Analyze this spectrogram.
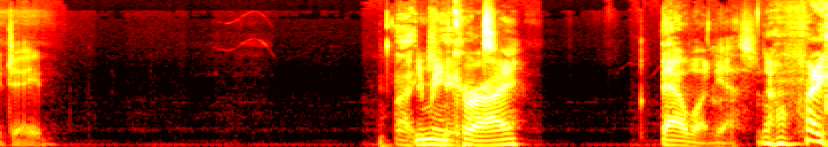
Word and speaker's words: Karai: Leonardo and like homegirl's name who I'm gonna mispronounce, but Kyara. I thought I was gonna mispronounce it. Considering we had a bit of this conversation earlier, I'm going to assume you mean Karai.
